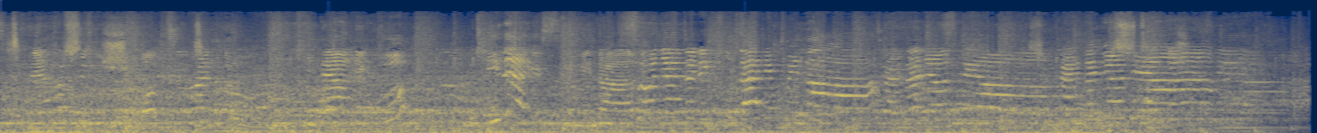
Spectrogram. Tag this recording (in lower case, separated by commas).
music, speech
